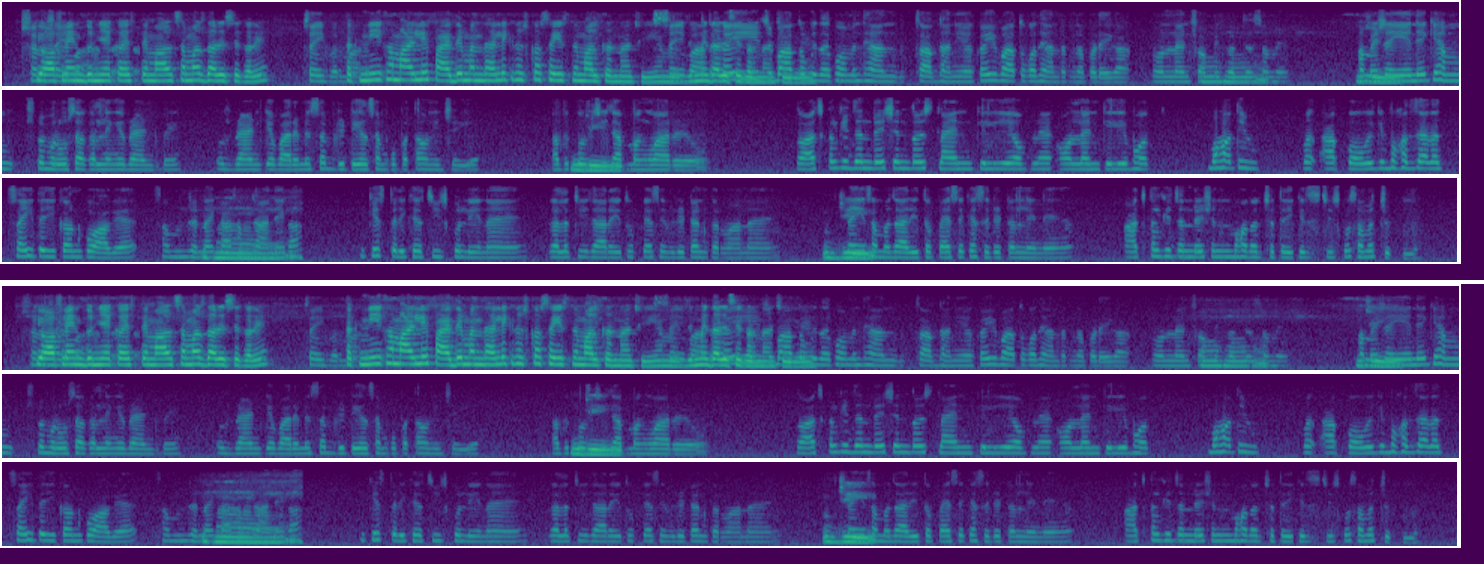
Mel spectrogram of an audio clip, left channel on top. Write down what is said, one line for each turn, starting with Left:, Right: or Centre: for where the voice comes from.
Left: چلو
Right: کہ آف
Left: صحیح
Right: لائن
Left: بات
Right: دنیا
Left: ہے
Right: کا استعمال سمجھداری سے کریں
Left: صحیح فرما
Right: تکنیک
Left: رہے
Right: ہمارے لیے فائدے مند ہے لیکن اس کاح استعمال کرنا چاہیے ہمیں
Left: صحی
Right: ذمہ
Left: بات ہے
Right: داری
Left: کئی
Right: سے کرنا
Left: جو
Right: چاہیے
Left: باتوں کی ادھر ہم دھیان ساھان کئی باتوں کا دھیان رکھنا پڑے گا آن لائن شاپنگ
Right: ہاں ہاں
Left: کرتے س میں ہمیشہ
Right: جی
Left: یہ نہیں کہ کہ ہم اس پہ بھروسہ کر لیں گے برانڈ پہ اس برانڈ کے بارے میں سب ڈیٹیلس ہم کو پت ہونی چاہیے ابھی کوئی بھی
Right: جی
Left: چیز آپ منگا رہے تے ہو تو آج کل کی جنریشن تو اس لائن کے لیے اف لائن آن لائن کے لیے بہت بہت ہی آپ کہ گے کہ بہت زیادہ صحیح طریقہ ان کو آگیا ہے سمجھنا
Right: ہاں
Left: کا سمجھانے کا کس طریقے سے چیز کو لینا ہے غلط چیز آ رہی ہے تو کیسے ریٹرن کروانا ہے
Right: جی
Left: نہیں سمجھ آ رہی تو پیسے کیسے ریٹرن لینے ہیں آج کل کی جنریشن بہت اچا اچھے طریق سے اس چیز کو سمجھ چکی ہے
